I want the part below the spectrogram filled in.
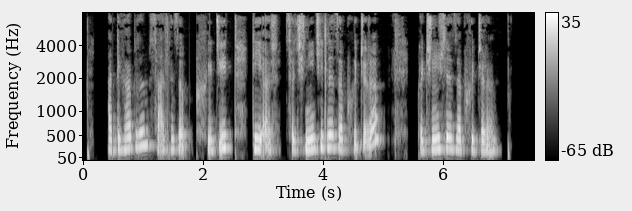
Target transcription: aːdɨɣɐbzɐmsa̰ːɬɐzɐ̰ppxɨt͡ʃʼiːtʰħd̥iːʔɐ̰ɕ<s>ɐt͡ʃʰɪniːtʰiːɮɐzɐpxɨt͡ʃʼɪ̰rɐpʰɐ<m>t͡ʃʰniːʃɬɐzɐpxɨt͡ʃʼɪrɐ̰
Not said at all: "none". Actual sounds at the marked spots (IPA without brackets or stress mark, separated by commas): s, none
